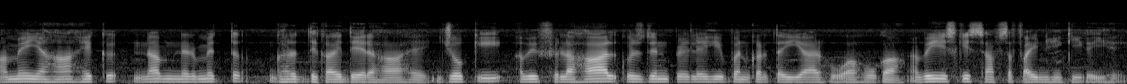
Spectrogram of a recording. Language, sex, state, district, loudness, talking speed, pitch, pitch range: Hindi, male, Uttar Pradesh, Ghazipur, -23 LUFS, 155 wpm, 120 Hz, 110-130 Hz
